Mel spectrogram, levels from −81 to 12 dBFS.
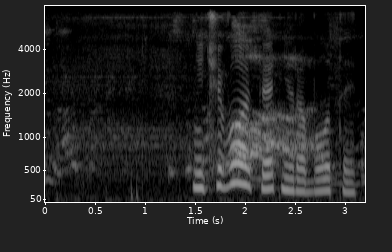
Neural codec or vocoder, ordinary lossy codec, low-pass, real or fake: none; none; 7.2 kHz; real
